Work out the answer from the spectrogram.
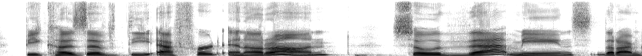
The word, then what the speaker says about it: Iran: him because of the effort in Iran. So that means that I'm just encouraging you to go fight alongside them because instead of sending someone else's Say Iran again? Say Iran, Iran again? it's Iran.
